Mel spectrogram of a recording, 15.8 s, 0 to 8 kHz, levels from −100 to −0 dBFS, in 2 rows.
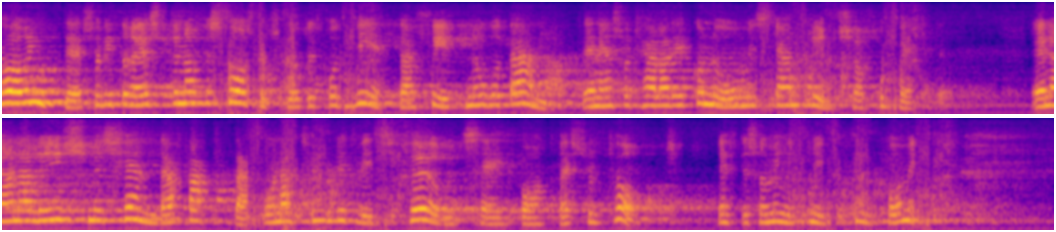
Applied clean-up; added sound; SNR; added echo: neural separator model SepFormer DNS4.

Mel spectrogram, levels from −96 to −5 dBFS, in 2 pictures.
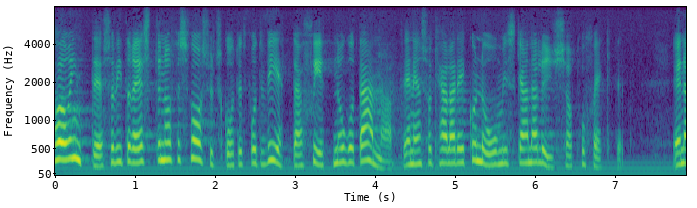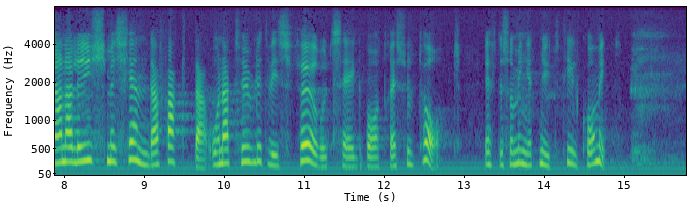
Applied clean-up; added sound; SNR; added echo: none; none; none; none.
